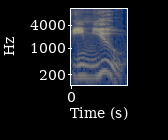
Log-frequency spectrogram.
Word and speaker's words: emu: Americans also pronounce it, you pronounce the U too hard. It's emu.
